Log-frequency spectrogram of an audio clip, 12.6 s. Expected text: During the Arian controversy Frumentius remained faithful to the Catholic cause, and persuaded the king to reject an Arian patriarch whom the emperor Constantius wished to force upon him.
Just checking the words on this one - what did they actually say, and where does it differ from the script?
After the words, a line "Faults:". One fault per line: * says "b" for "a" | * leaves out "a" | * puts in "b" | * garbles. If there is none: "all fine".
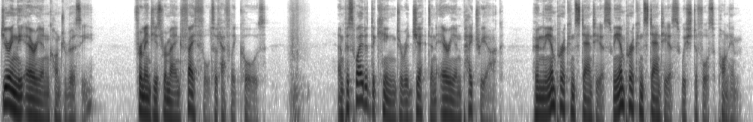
During the Arian controversy Frumentius remained faithful to Catholic cause, and persuaded the king to reject an Arian patriarch whom the emperor Constantius the emperor Constantius wished to force upon him.
Faults:
* leaves out "the"
* puts in "the emperor Constantius"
